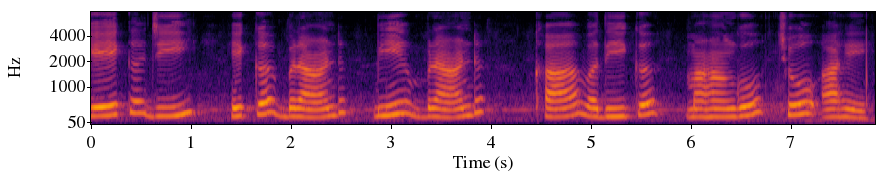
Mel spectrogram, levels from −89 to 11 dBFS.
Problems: constant background noise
